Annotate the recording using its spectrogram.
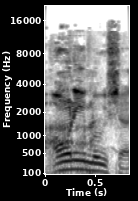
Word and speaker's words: Onimusha: Onimusha. – Onimusha.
